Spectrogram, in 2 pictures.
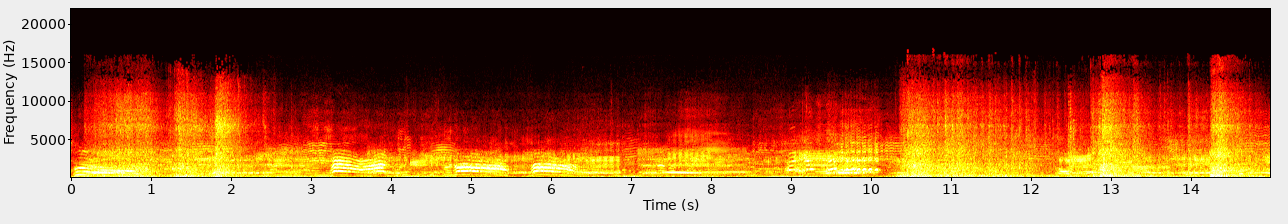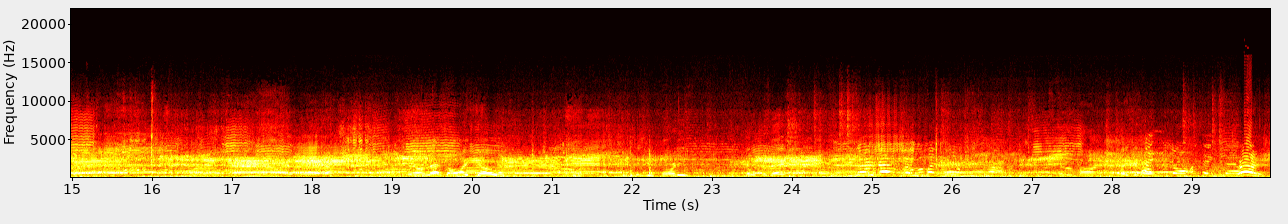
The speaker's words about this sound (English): John Levack Drever recorded this herd of woolly bleeders being rounded up for a trim.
